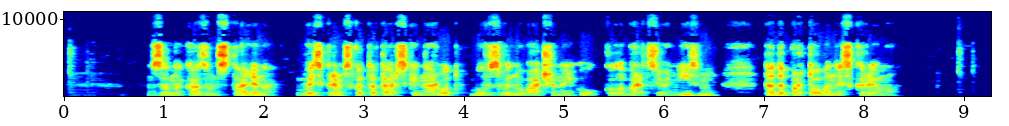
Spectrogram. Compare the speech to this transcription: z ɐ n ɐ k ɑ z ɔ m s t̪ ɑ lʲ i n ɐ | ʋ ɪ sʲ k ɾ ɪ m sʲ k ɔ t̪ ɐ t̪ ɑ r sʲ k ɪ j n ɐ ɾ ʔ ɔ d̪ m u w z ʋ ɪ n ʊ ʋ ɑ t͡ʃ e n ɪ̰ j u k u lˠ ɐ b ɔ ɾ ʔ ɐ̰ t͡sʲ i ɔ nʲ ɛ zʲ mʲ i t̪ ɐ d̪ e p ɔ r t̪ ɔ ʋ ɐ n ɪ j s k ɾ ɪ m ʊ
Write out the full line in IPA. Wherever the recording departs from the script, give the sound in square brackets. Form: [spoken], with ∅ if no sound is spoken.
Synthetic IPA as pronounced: z ɐ n ɐ k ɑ z ɔ m s t̪ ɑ lʲ i n ɐ | ʋ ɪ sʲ k ɾ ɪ m sʲ k ɔ t̪ ɐ t̪ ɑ r sʲ k ɪ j n ɐ ɾ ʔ ɔ d̪ [b] u w z ʋ ɪ n ʊ ʋ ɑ t͡ʃ e n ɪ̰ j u k [ɔ] lˠ ɐ b ɔ ɾ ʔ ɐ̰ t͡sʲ i ɔ nʲ [i] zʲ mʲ i t̪ ɐ d̪ e p ɔ r t̪ ɔ ʋ ɐ n ɪ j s k ɾ ɪ m ʊ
